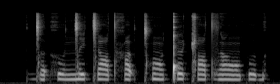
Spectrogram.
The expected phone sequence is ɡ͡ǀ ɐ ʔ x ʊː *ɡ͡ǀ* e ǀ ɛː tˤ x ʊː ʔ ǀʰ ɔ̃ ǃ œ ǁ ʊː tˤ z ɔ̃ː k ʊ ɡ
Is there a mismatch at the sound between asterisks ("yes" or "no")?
yes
